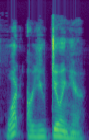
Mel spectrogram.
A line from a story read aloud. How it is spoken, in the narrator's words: Guy shouted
